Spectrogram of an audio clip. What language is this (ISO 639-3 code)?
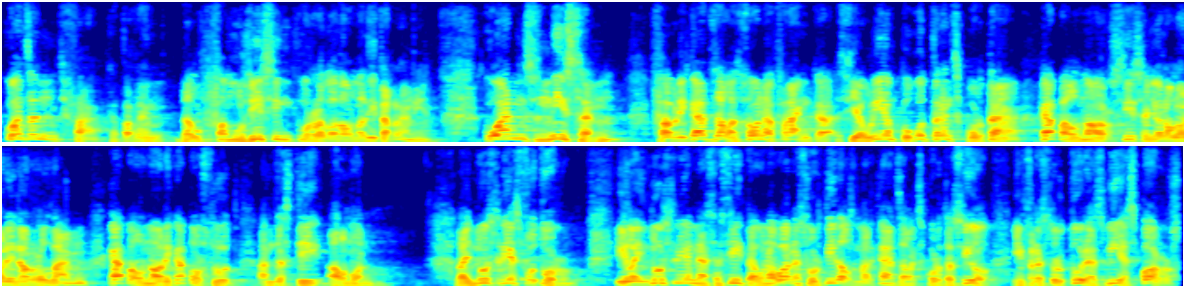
cat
